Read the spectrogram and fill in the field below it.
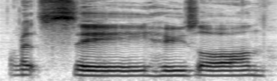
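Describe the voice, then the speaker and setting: A woman's voice: low voice, completely flat delivery, drawn-out words, darkish tone, clean tone. Chatty woman streamer. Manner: chatty, rambling, easygoing. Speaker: game streamer. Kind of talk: casual stream chat.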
